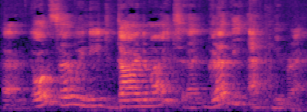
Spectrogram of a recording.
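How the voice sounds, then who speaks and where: A man's voice: sits high, sing-song, normal speed, fairly bright tone. Man playing a fussy, swooping comic evil doctor. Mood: scheming, fussy. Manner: hesitant, fussy, theatrical. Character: fussy, petty male evil doctor villain. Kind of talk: live stage comedy acting. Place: theatre stage, live performance. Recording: echoey, distant, noisy theatre recording.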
